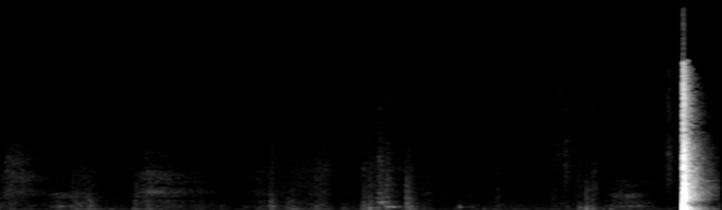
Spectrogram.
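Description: A confetti-filled balloon pricked and bursting with one sharp, loud pop near the end, after a few seconds of faint rustling and handling.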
